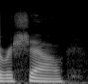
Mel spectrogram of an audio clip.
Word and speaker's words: Rochelle: Rita Rochelle. My name is spelled R-I-T-A, Rochelle is R-O-C-H-E-L-L-E.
